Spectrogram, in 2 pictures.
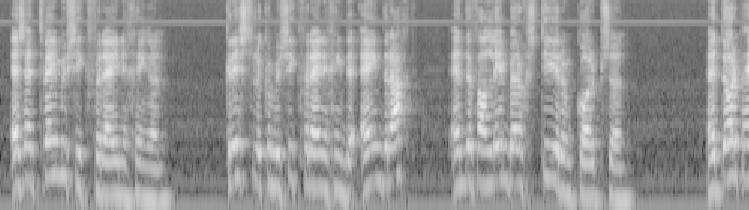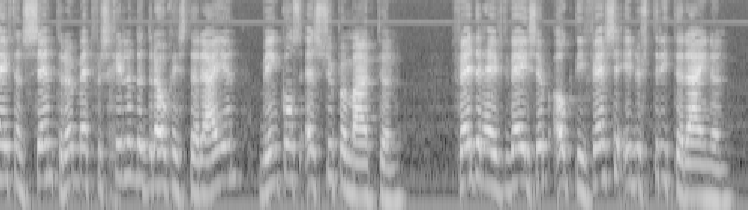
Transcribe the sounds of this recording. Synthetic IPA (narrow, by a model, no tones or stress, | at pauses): ɛɹzɛjntʋejmyzikfəɾejnəχɪŋən | krɪstələkəmyzikfəɾejnəχɪŋdəʔejndrɑχt | ʔɛndəvɑnlɪmbøɹχstiːɾəmkɔrpsən | hət̚dɔrpɦejftənsɛntrəmːɛtfəɹsχɪləndədrowχɪstəɾɛjən | ʋɪŋkəlˠsɛnsypəɹmɑrk̚tən | v̥ɛɹdərɦejftʋejzəpo̰wɡdivɛɹzəʔɪndystritərɛjnən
